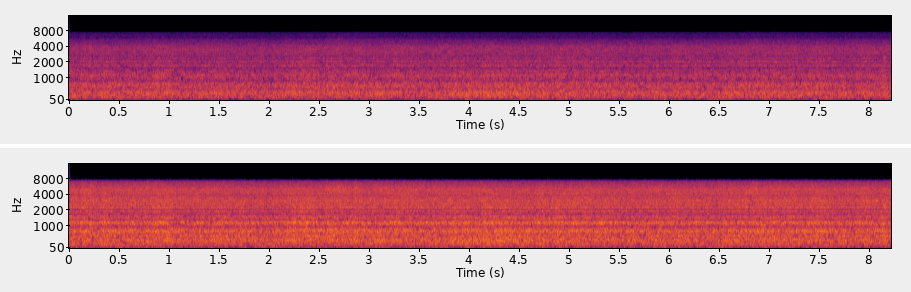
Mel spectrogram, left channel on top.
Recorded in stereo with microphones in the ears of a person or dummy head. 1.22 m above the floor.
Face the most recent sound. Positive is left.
turn(degrees=-50)  # may be behind; listen again after turning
